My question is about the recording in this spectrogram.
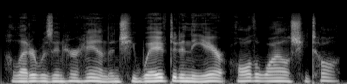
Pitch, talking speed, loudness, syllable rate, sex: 145 Hz, 310 wpm, -15 LUFS, 7.0 syllables/s, male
